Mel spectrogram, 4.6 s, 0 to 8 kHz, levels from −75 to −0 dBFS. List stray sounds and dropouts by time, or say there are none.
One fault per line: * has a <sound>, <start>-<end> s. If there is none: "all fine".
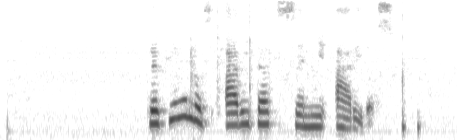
all fine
